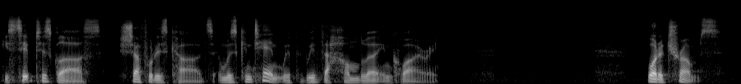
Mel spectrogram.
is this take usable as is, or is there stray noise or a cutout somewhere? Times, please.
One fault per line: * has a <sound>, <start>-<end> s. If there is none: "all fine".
all fine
